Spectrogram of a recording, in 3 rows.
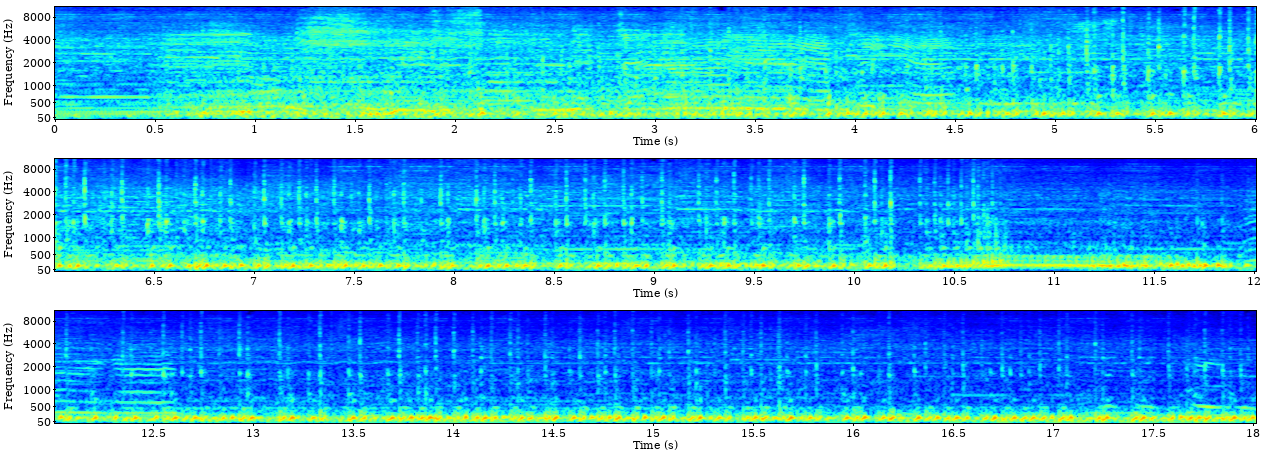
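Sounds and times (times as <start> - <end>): motorcycle engines idling: 0.0 - 18.0.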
